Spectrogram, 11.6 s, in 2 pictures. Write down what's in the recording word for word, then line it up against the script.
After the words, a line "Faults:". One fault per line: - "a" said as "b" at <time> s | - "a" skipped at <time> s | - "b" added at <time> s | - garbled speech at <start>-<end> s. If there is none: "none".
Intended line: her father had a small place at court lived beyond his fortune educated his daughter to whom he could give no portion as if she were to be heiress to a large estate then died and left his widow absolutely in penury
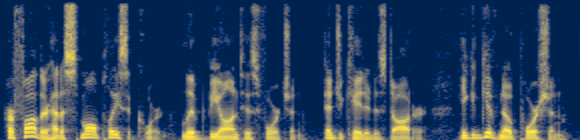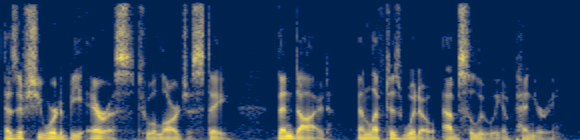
her father had a small place at court lived beyond his fortune educated his daughter he could give no portion as if she were to be heiress to a large estate then died and left his widow absolutely in penury
Faults:
- "to whom" skipped at 4.3 s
